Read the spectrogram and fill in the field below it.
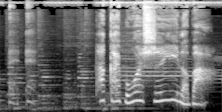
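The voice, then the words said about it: Whispered, quiet voice. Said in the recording (Chinese): “小声地说”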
